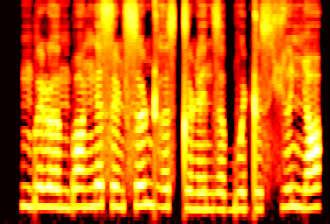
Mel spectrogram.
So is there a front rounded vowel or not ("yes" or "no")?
yes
